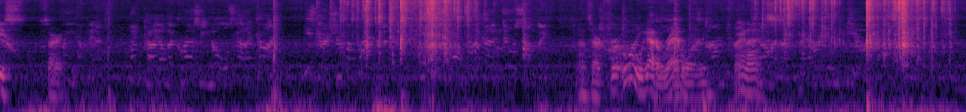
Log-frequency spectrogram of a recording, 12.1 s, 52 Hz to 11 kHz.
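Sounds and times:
rapid card rustling: 0:03.9 - 0:06.2, 0:08.5 - 0:12.0.

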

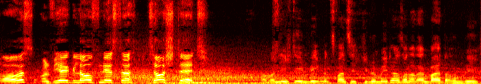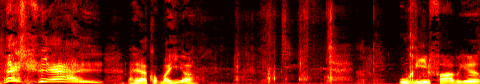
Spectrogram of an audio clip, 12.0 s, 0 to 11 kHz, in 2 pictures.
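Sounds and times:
footsteps on dirt path: 0:07.8 - 0:11.3.

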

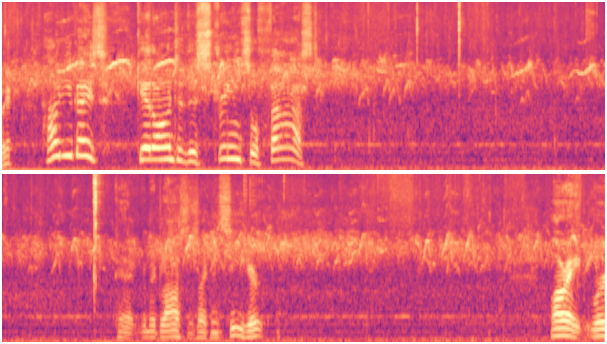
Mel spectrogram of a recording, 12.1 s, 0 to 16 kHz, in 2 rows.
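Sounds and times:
ducklings peeping: 0:00.0 - 0:12.0
faint steady hum: 0:00.0 - 0:12.0
sharp click: 0:06.9 - 0:07.1.

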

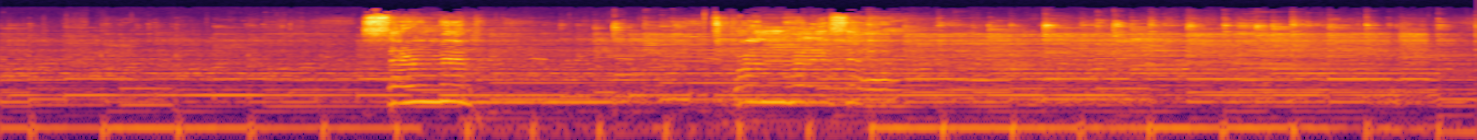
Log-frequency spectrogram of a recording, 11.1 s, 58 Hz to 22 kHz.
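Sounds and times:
acoustic guitar playing: 0:00.0 - 0:11.0.

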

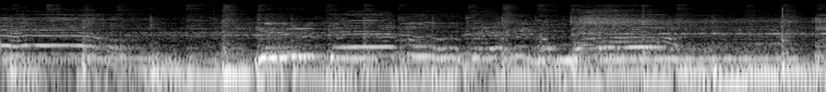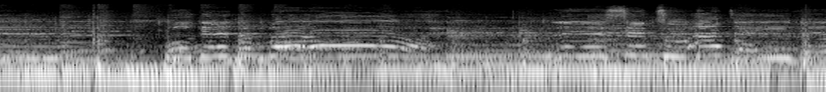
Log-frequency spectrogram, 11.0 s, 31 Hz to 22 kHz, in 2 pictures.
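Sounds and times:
bass line: 0:00.0 - 0:11.0
drum kit beat: 0:00.0 - 0:11.0
keyboards: 0:00.0 - 0:11.0
person singing: 0:01.7 - 0:05.4, 0:06.6 - 0:11.0.

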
